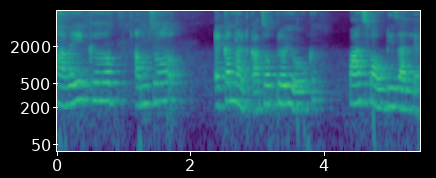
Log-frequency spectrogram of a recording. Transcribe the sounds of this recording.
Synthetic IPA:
hãʋek | amt͡sɔ | ɛkanaʈkãt͡sɔpɾəjoɡ | pãt͡sfawɽid͡zalːɛ

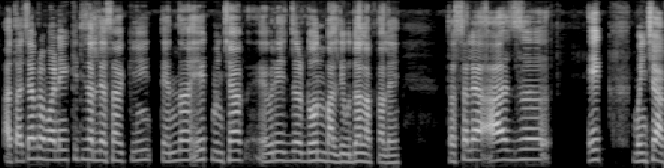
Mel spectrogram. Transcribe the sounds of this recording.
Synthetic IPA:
a̰t̪at͡ɕjapɾəmaɽ̃ekit̪iːd͡zʱaleəsakĩt̪ɛnːaʔekmənɕakḛʋɾed͡ʑd͡zəɾd̪onbʱald̪iːud̪ʱːalaɡt̪alɛ̃ | t̪əsəljaʔad͡z | ek | m̤ənɕak

